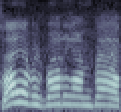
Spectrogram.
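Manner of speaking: muffled, as if through mask. Signing off jokingly, speaking as if through a gas mask. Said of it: "maybe you might hear me with a gas mask, like, like this".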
